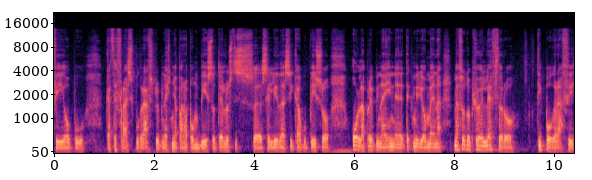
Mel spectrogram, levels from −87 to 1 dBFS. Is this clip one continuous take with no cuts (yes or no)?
yes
